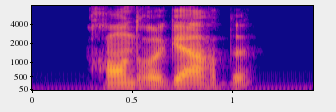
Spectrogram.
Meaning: 1. to be careful, to take care 2. to be careful of, to look out for, to watch out for, to pay attention to
- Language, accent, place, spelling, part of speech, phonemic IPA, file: French, France, Lyon, prendre garde, verb, /pʁɑ̃.dʁə ɡaʁd/, LL-Q150 (fra)-prendre garde.wav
